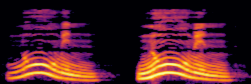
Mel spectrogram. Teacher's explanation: أبدل الهمزة بواو مادية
